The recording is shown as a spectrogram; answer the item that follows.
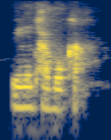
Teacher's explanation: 辅音字母结尾的和元音字母开头的它要连读，嗯，在法语当中叫连诵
